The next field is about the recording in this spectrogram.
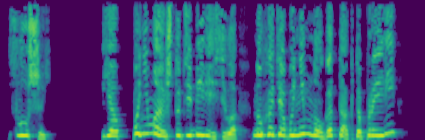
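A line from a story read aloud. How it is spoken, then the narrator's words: Irritated, through teeth. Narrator (Russian): Раздраженно процедила я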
